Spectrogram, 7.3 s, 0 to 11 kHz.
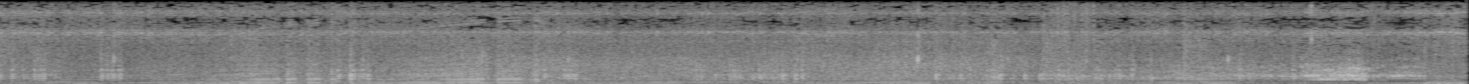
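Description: A Group B rally car racing on a dirt rallycross course in Gran Turismo 7, its engine revving up and down continuously as tires skid and slide on loose surface, loud and close throughout.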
